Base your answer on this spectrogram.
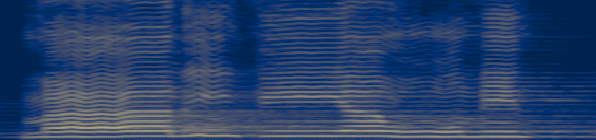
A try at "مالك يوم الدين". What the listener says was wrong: একালিফ টেনে পড়তে হবে। অনেকেই আমরা বলি মালিকি, একালিফ টেনে পড়তে হবে। মালিকি ইয়াউমিদ্দিন। মালিকি ইয়াউমিদ্দিন।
